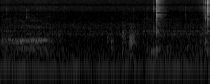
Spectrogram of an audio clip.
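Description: Near silence while a man drinks beer from a pint glass: faint sipping sounds about half a second to a second in, and a single short sharp click about three seconds in.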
